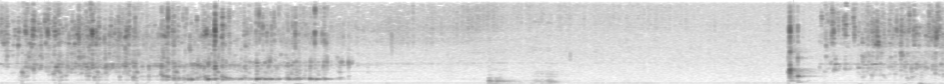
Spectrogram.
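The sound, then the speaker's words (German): Wine pours in bursts of gurgling glugs for a few seconds, then stops; quieter clinks and a small thud follow. “Das geknubbert.”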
